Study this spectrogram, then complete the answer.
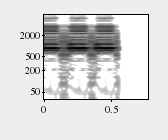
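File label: "overpower", English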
